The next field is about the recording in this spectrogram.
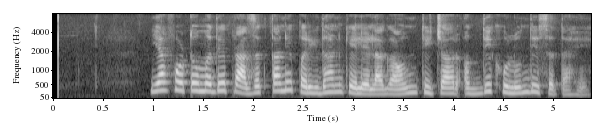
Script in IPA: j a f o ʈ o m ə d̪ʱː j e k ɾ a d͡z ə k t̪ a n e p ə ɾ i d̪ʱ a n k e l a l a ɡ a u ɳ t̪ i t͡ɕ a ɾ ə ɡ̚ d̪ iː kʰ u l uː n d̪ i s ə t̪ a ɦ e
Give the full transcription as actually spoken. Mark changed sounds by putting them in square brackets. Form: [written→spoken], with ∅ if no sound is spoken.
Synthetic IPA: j a f o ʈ o m ə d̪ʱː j e [k→p] ɾ a d͡z ə k t̪ a n e p ə ɾ i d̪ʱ a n k e l [a→e] l a ɡ a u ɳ t̪ i t͡ɕ a ɾ ə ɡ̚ d̪ iː kʰ u l uː n d̪ i s ə t̪ a ɦ e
